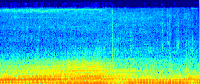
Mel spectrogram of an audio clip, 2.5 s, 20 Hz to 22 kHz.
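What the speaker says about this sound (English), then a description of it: "hit the starter button, she fires up" A 1965 Shelby Cobra V8 running after being started with a starter button, giving a loud, steady, deep rumbling idle with throaty harmonic pulses that dip slightly partway through, with no talking.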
